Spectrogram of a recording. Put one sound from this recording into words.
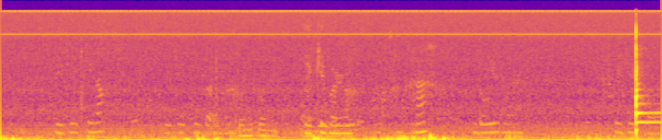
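A boy speaks softly into a microphone.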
